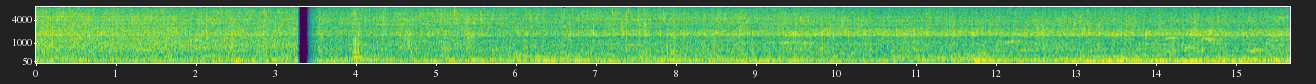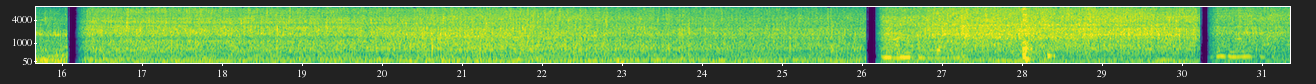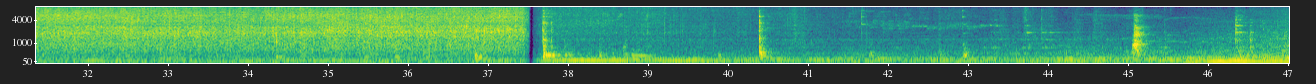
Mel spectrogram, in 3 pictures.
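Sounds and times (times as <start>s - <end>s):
sauce sizzling in a frying pan: 0.0s - 42.0s.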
